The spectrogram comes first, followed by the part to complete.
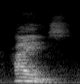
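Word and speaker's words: Hymes: This is pronounced as Hyams. Okay? How will you? Like, this is how. Hyams.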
